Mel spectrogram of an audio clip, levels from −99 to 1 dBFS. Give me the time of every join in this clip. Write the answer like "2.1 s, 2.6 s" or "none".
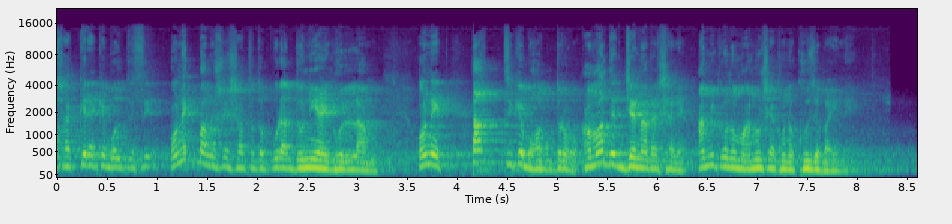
none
